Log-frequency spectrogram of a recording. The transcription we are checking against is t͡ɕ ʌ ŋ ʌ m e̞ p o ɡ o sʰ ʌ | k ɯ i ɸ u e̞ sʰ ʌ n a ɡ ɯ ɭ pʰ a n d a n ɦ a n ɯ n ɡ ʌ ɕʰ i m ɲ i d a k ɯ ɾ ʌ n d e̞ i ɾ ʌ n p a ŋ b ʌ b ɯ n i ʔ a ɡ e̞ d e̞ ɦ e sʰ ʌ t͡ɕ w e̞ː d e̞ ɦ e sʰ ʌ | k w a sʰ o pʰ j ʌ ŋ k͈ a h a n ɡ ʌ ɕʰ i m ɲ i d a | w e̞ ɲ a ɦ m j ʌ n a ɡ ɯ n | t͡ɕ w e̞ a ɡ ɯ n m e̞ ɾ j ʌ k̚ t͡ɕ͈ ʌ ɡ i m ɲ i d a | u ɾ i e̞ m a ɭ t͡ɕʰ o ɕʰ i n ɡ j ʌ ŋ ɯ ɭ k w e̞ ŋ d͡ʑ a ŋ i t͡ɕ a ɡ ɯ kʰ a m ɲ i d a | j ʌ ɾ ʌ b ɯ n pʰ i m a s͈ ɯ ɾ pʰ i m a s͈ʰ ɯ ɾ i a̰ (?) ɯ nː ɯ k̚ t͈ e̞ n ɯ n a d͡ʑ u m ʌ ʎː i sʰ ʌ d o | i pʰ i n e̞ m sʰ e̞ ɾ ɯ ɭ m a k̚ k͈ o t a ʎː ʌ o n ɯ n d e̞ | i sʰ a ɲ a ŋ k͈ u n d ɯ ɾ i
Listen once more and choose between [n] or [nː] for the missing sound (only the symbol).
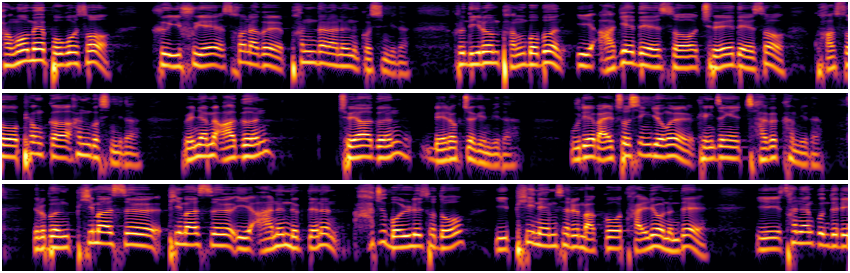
n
